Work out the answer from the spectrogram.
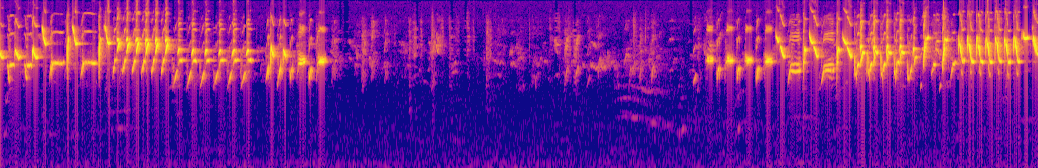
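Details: European goldfinch of the Italian type in a powerful song: rapid high twittering runs of buzzy trills and sharp chirps, a quiet pause of about four seconds, then another dense burst of bright, jangling phrases.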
